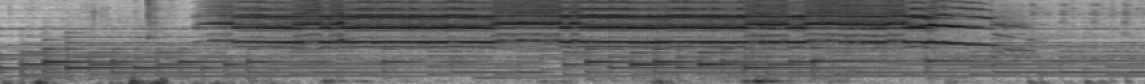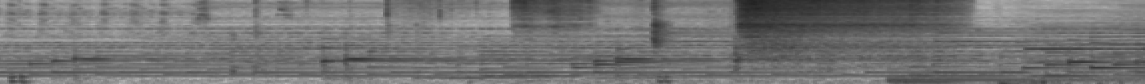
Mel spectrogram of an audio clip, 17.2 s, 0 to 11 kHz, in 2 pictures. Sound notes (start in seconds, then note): 1.5 kettle whistling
